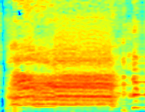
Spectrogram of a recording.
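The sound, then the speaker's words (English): A voice imitates Mickey Mouse screaming as he pulls his head off, a single loud, high-pitched sustained shriek held for about a second before breaking off into a short breathy tail. “Because that's the only way he's screaming.”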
